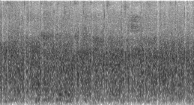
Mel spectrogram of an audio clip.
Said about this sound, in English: please give a round of applause for all his efforts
